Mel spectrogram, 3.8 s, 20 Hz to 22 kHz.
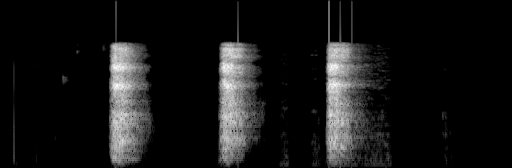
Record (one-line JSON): {"exhalation_length": "3.8 s", "exhalation_amplitude": 32767, "exhalation_signal_mean_std_ratio": 0.27, "survey_phase": "beta (2021-08-13 to 2022-03-07)", "age": "45-64", "gender": "Female", "wearing_mask": "No", "symptom_runny_or_blocked_nose": true, "smoker_status": "Never smoked", "respiratory_condition_asthma": false, "respiratory_condition_other": false, "recruitment_source": "REACT", "submission_delay": "1 day", "covid_test_result": "Negative", "covid_test_method": "RT-qPCR"}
